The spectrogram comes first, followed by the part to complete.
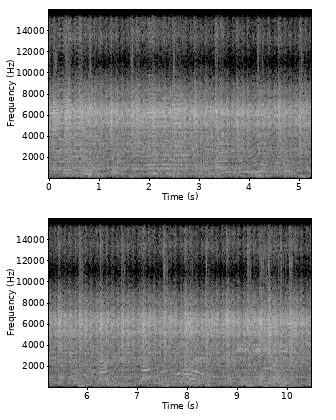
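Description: A Junkanoo band playing, brass horns sounding over a dense, steady wash of music, with voices shouting over it.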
